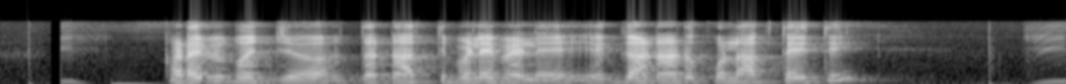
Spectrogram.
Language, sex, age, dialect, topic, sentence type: Kannada, male, 51-55, Dharwad Kannada, agriculture, question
